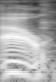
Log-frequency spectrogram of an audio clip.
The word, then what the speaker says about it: Ao: With the AO chant when he's literally pronounced owl.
